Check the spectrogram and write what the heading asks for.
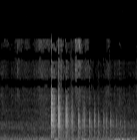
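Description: A small hard object clattering, heard as a quick run of sharp clicks that starts about a second in and dies away within half a second, over a low outdoor rumble.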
